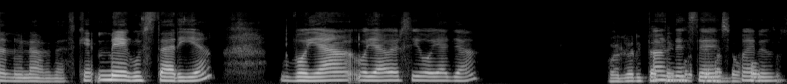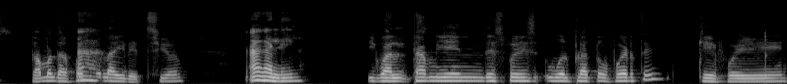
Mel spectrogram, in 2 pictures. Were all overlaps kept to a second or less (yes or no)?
no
